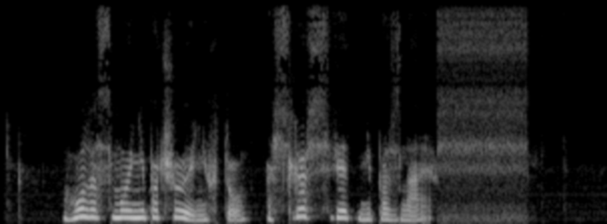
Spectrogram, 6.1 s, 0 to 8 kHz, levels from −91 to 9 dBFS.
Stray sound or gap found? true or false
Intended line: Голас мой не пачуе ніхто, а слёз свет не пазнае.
false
